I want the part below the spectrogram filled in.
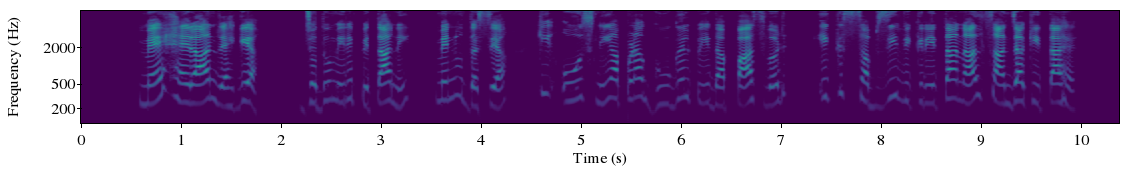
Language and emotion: Punjabi, surprised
